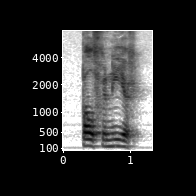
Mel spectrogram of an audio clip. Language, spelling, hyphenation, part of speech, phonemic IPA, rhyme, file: Dutch, palfrenier, pal‧fre‧nier, noun, /ˌpɑl.frəˈniːr/, -iːr, Nl-palfrenier.ogg
- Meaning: 1. a coach attendant, a servant and driver of a carriage 2. a stablehand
